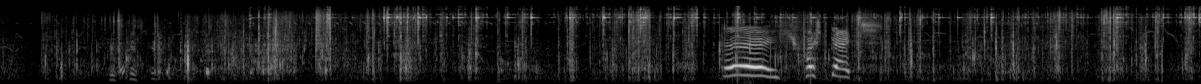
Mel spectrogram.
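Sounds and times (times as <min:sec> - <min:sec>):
handling clicks and clatter: 0:02.6 - 0:12.0.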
